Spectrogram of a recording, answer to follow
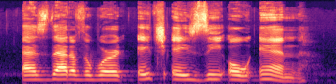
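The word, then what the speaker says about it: חזון: It is the root as that of the word H-A-Z-O-N. How do you pronounce that? Hazon?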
